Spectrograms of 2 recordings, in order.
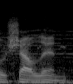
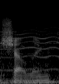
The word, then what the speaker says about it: Xiaoling: Oh, Shaolin, not Xiaoling.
